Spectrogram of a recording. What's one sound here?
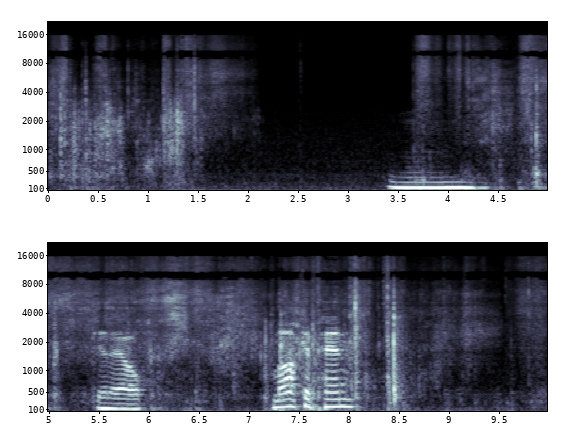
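Sheets of paper rustle as they are moved.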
